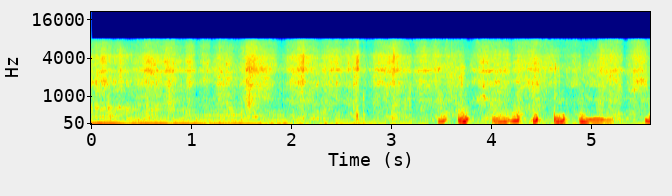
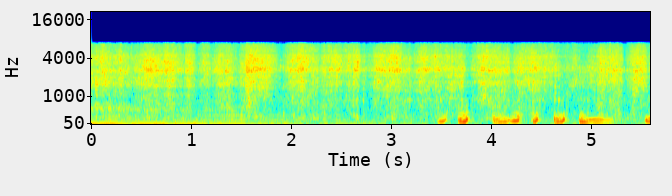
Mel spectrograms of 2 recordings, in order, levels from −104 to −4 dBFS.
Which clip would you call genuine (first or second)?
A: second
